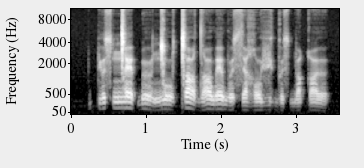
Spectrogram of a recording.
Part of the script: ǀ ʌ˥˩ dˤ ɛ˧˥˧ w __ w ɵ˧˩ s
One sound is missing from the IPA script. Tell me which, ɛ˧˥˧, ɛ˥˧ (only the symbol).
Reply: ɛ˥˧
